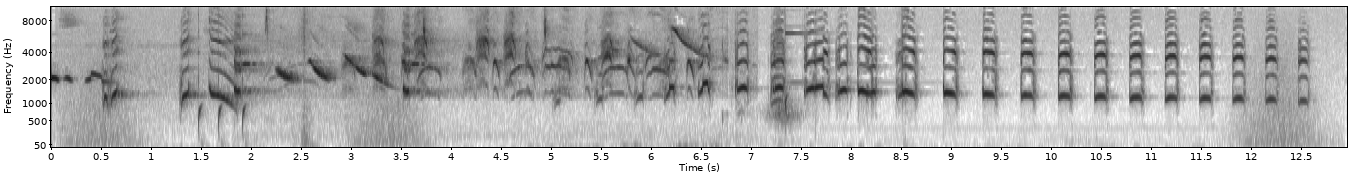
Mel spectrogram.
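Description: Songbird singing: a jumble of chirps and whistled glides, then about halfway through a long run of evenly repeated, downslurred notes, about three a second.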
